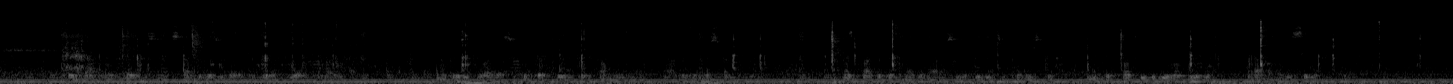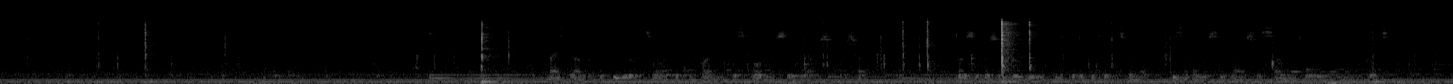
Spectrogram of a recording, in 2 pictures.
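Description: Metal picks scrape and click softly inside a lock.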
